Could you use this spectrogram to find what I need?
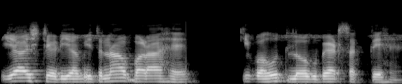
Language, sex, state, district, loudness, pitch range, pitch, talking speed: Hindi, male, Uttar Pradesh, Etah, -14 LUFS, 120-135 Hz, 130 Hz, 165 wpm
